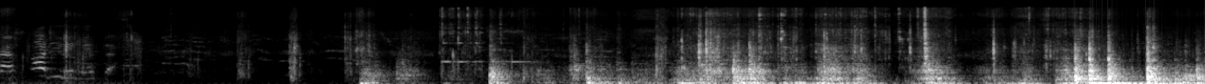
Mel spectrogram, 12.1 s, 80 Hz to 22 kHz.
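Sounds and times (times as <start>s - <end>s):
metal drum scraping and knocking: 3.6s - 12.0s.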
